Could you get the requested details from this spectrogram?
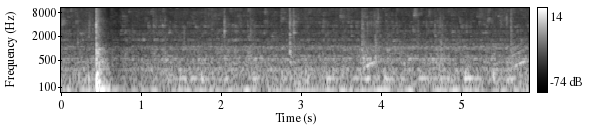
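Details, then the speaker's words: Toilet fill valve after installing a water hammer arrestor: steady hiss of refilling tank, then valve closes with no bang or pipe shudder, water hammer fixed. "much better well no more banging"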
